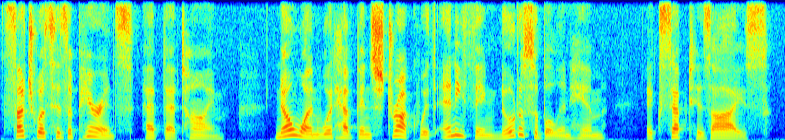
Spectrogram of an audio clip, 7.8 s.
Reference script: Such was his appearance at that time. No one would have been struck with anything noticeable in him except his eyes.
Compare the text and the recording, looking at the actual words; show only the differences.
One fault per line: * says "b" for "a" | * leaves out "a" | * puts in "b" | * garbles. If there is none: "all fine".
all fine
